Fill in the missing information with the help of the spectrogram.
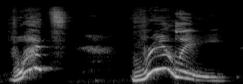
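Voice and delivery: high, shocked what really; woman told she's pregnant, shocked and high; stunned disbelief. Retold or imitated. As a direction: gasp out the question in disbelief. Hearing she is pregnant.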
